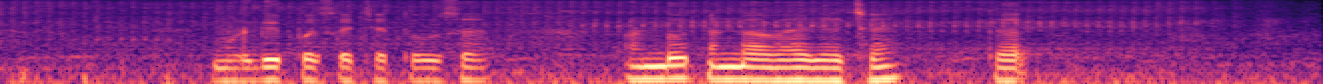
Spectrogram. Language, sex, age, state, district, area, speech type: Maithili, male, 18-30, Bihar, Araria, rural, spontaneous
